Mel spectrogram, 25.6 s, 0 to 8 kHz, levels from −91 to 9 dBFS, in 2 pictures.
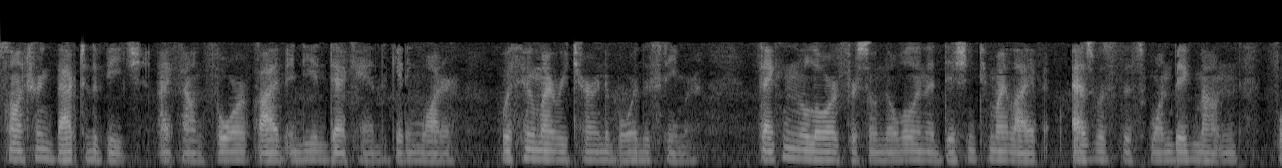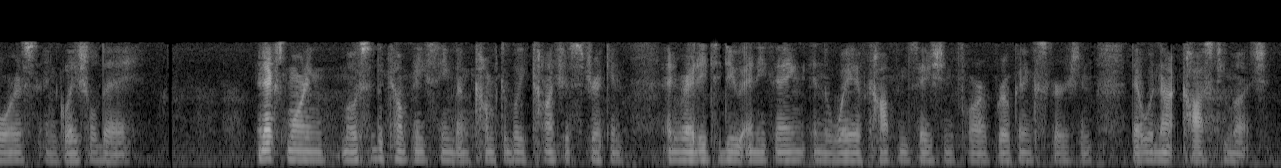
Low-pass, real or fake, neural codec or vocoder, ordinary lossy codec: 7.2 kHz; real; none; AAC, 16 kbps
